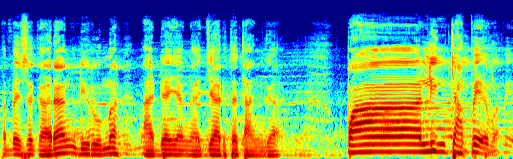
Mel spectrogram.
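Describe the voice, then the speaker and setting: A man's voice: mid-range voice, a little slow, a crowd in the background. A middle-aged man giving an informal religious study talk at a mosque, telling stories with acted dialogue and laughter. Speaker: Quran teacher and preacher.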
